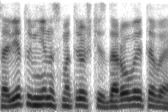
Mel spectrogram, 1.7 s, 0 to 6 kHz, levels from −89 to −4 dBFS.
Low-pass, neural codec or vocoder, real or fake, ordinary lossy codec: 5.4 kHz; none; real; Opus, 32 kbps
